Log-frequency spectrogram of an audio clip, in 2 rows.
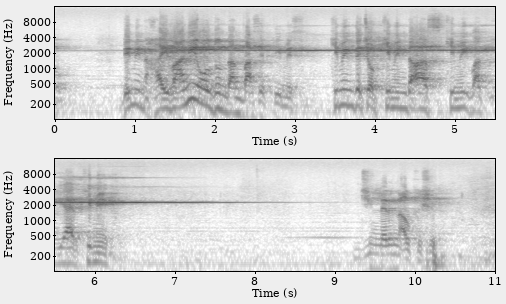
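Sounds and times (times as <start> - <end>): high-pitched feedback whistle: 0.0 - 10.1.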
